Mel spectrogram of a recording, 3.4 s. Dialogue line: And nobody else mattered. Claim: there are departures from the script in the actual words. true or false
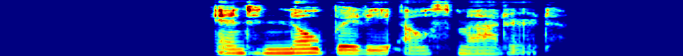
false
